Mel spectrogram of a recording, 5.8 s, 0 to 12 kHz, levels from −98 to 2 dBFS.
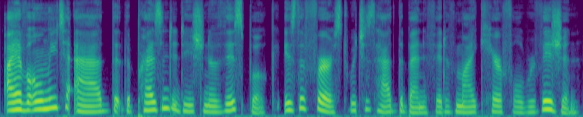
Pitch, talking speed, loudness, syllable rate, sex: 190 Hz, 245 wpm, -20 LUFS, 6.0 syllables/s, female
